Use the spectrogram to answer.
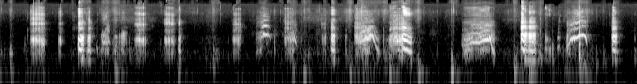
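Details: Hand-fed grey parrot hatchling begging for food, giving dense, raspy chattering squeaks in quick irregular bursts, some louder nasal squawks near the end of the feeding sequence.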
